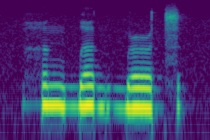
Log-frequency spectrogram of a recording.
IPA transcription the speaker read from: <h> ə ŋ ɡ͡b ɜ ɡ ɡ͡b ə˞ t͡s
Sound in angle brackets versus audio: correct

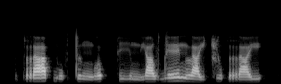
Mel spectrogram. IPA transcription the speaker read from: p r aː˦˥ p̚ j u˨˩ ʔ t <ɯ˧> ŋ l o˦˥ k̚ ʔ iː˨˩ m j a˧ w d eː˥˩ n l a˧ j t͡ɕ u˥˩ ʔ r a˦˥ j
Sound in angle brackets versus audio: incorrect: ɯ˨˩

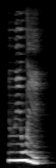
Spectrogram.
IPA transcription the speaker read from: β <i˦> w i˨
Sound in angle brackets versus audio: correct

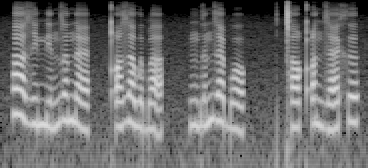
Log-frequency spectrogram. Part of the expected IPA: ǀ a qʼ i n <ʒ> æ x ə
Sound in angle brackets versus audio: incorrect: z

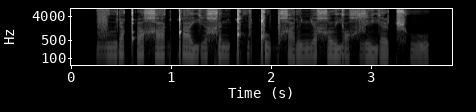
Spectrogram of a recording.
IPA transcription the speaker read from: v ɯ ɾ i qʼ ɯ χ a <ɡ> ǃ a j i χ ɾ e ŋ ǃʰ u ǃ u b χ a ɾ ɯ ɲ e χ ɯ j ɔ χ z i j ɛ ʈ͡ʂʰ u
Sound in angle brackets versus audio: correct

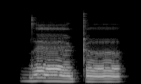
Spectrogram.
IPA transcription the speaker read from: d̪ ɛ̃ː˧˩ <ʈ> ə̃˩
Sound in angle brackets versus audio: correct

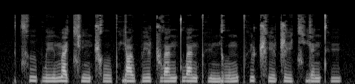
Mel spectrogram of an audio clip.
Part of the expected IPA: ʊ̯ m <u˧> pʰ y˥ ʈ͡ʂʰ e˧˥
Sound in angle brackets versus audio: correct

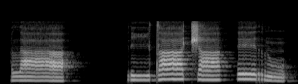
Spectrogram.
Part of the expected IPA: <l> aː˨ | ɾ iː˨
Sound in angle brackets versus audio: correct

